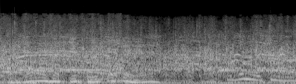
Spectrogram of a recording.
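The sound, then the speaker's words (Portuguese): Dense, continuous applause for surfer Ítalo Ferreira, a man from Bahia Formosa, Rio Grande do Norte, holding at an even level throughout while a male voice talks over it. “Então vamos aqui aplaudir Ítalo Ferreira, um homem de Bahia Formosa, no Rio Grande do Norte.”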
